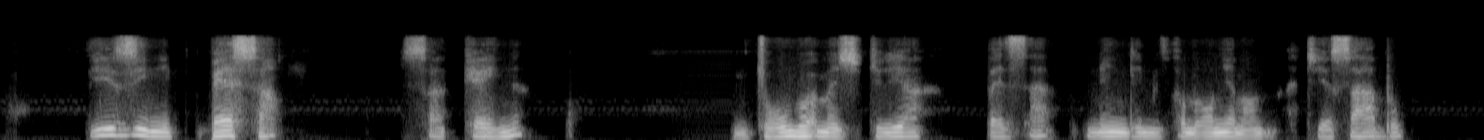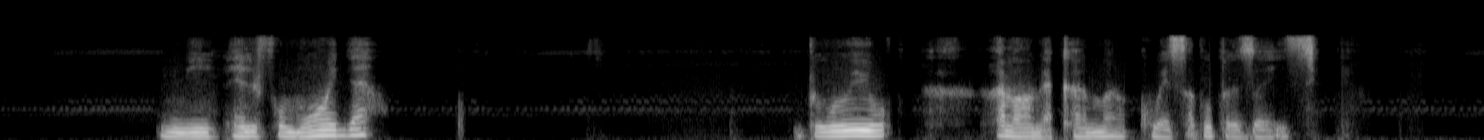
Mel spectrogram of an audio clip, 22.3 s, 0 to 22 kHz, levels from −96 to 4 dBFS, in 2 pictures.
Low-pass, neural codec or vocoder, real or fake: 7.2 kHz; codec, 16 kHz in and 24 kHz out, 0.6 kbps, FocalCodec, streaming, 2048 codes; fake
